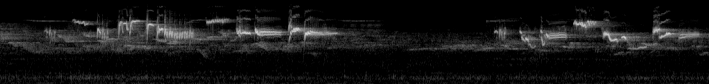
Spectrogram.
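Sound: european robin song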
